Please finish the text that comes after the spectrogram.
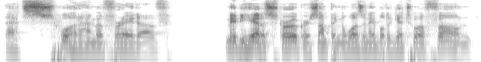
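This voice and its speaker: A man's voice: mid-range voice, steady tone, fairly quick, natural voice. A man playing an anxious, uneasy employee in an old-time radio drama, speaking in a worried, hesitant way. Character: anxious, uneasy male employee searching his employer's gloomy house.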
